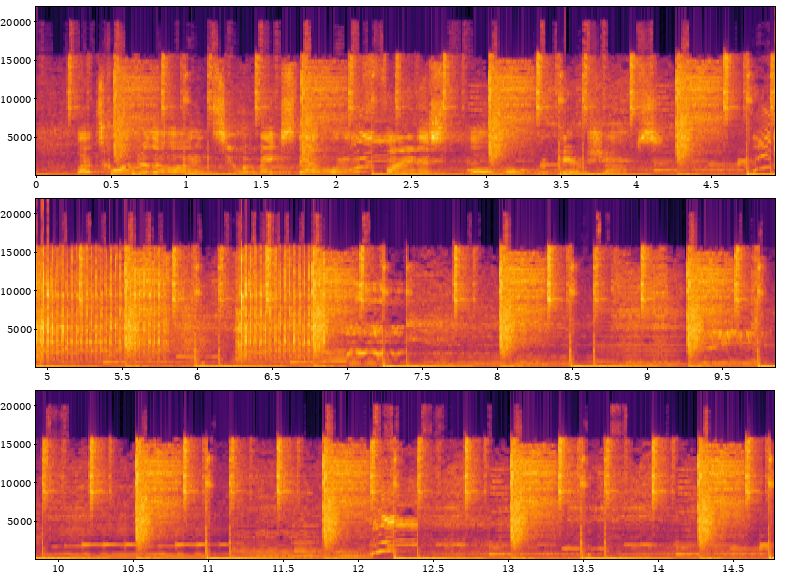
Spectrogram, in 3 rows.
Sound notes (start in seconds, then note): 4.8 rhythmic music; 4.9 electric tool whirring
